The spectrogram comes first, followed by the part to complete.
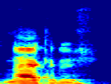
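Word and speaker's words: Natchitoches: Well, it's N- A T C H I T O C H E S is Nadesh.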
